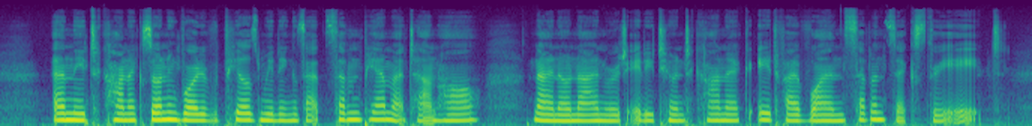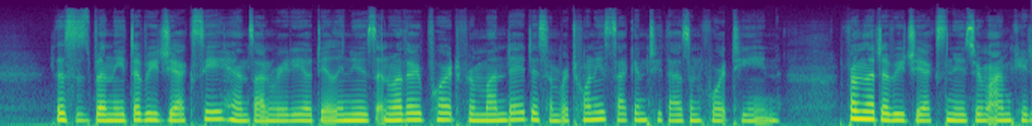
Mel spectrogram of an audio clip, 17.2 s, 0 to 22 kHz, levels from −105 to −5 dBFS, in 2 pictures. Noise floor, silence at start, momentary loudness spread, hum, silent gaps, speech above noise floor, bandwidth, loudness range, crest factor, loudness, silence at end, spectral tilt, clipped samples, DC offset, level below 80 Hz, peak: -47 dBFS; 0.45 s; 9 LU; none; none; 27 dB; 13.5 kHz; 4 LU; 18 dB; -21 LUFS; 0 s; -6.5 dB/octave; under 0.1%; under 0.1%; -44 dBFS; -2 dBFS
